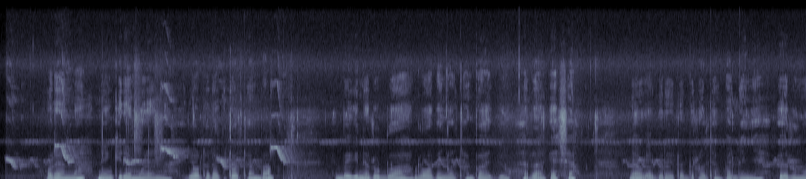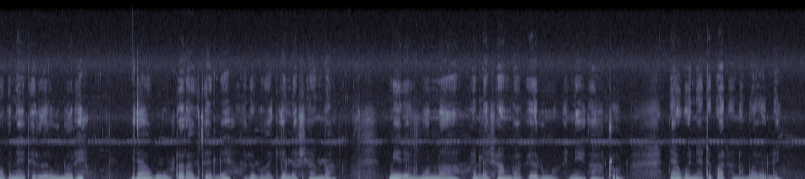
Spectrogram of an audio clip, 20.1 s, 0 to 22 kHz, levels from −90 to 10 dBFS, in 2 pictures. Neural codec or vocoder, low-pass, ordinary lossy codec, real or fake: none; none; none; real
